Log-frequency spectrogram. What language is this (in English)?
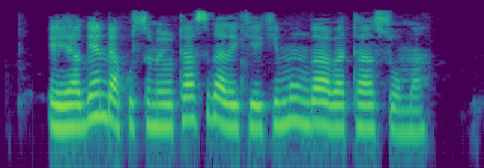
Ganda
